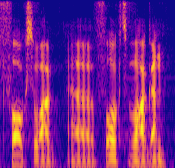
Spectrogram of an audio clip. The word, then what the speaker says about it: Volkswagen: Yeah, V is pronounced more like an F. Volkswagen is pronounced more like Volkswagen.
